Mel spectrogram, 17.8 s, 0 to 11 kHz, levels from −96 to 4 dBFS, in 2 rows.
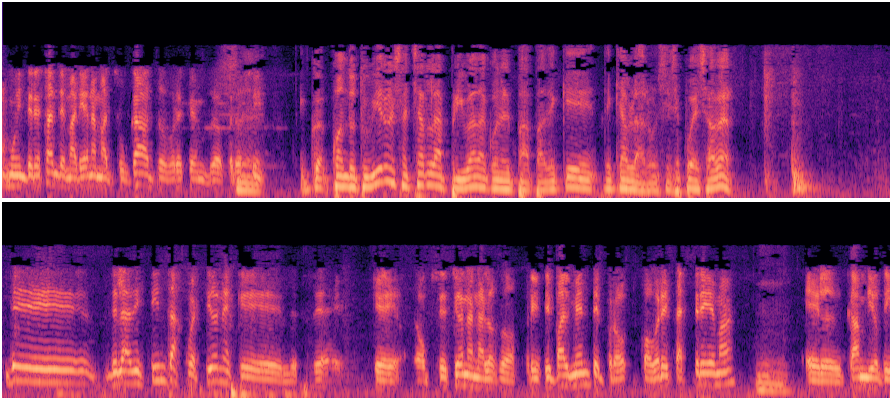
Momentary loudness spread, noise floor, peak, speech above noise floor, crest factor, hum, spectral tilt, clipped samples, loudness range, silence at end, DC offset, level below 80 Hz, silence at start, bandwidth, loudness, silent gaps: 8 LU; -44 dBFS; -2 dBFS; 27 dB; 16 dB; none; -11 dB/octave; under 0.1%; 2 LU; 0 s; under 0.1%; -30 dBFS; 0 s; 5.8 kHz; -17 LUFS; none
